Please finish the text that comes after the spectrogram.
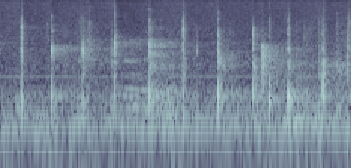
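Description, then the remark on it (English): Quick, steady clapping, about a dozen sharp claps at a brisk even pace, with a faint murmur of voices underneath. “Clapping. Clapping. I want one more.”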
